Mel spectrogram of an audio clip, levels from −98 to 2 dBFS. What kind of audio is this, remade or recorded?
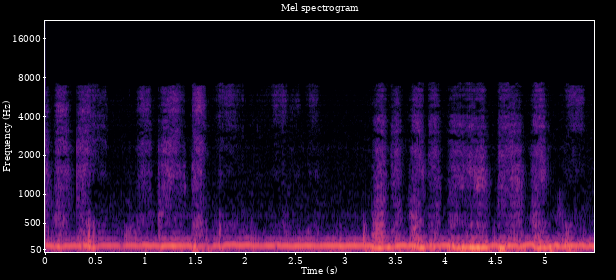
remade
